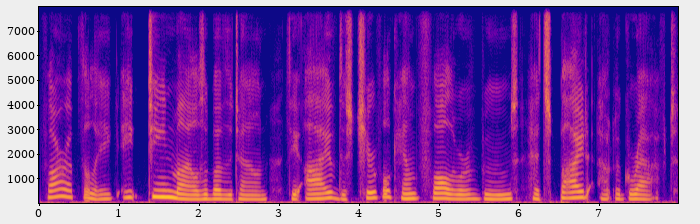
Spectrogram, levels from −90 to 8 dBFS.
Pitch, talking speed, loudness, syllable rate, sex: 205 Hz, 160 wpm, -16 LUFS, 4.1 syllables/s, female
